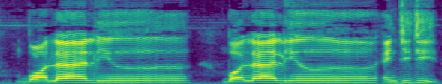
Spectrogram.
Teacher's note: Tebalkan dia. Fi dala lin tanwin berjumpa dengan huruf kaf. Ikhfa hakiki dengung NGG.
